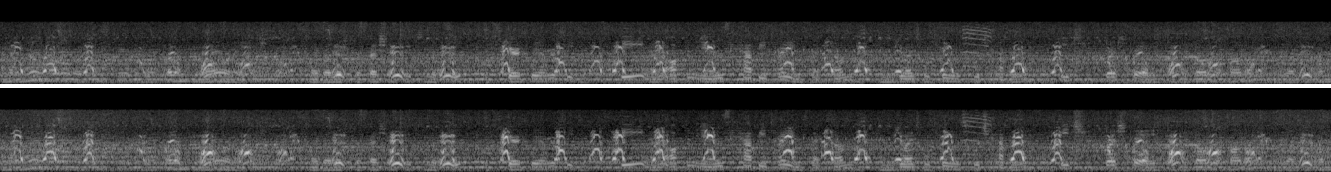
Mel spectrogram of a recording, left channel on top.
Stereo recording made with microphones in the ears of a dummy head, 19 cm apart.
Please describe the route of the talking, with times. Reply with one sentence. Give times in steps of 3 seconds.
You can hear the talking on the left from 0 s, in the centre from 6 s and on the right from 9 s.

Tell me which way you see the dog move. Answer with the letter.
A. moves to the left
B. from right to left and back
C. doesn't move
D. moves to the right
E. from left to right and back
C.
